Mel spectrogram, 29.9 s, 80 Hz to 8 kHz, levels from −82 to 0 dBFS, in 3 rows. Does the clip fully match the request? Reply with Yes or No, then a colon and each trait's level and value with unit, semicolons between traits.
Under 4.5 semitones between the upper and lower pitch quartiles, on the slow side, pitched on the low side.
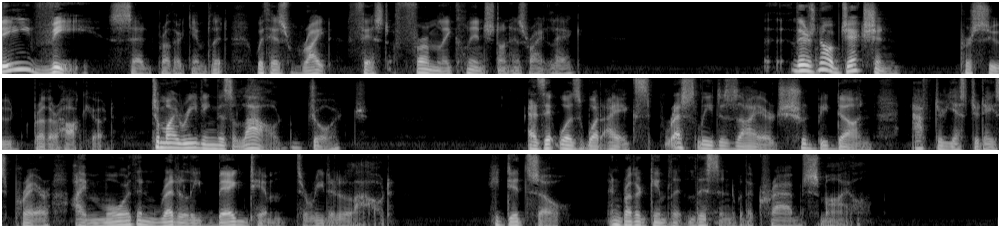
No: average, 5.0 semitones; slow, 120 wpm; low, 100 Hz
